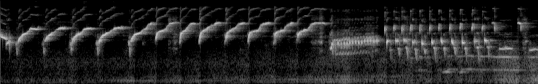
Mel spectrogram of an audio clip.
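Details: Spanish Timbrado canary, original breed, in song: repeated rising-then-falling whistled notes, then a short buzzy rattle, followed by rapid bubbling trills and thin piping tones.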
